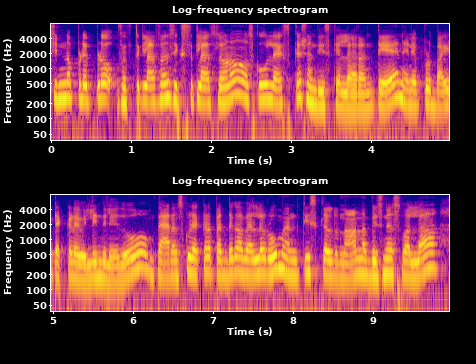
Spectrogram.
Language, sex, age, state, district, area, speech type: Telugu, female, 45-60, Andhra Pradesh, Chittoor, rural, spontaneous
